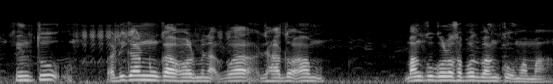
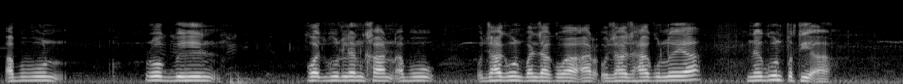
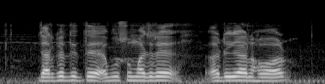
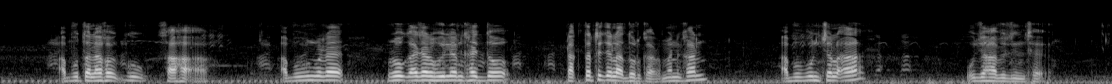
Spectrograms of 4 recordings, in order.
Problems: constant background noise, continuous background conversations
